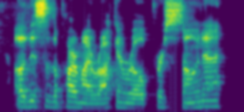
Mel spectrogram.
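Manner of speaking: plain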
